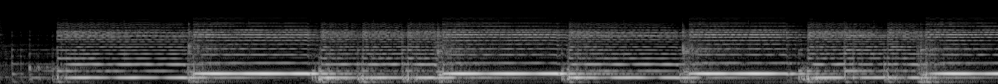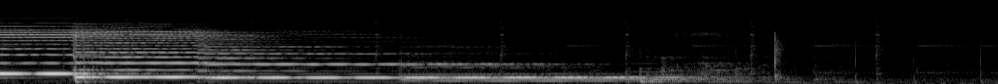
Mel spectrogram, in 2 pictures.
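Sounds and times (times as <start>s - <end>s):
small guitar riff without distortion: 0.0s - 18.0s.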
